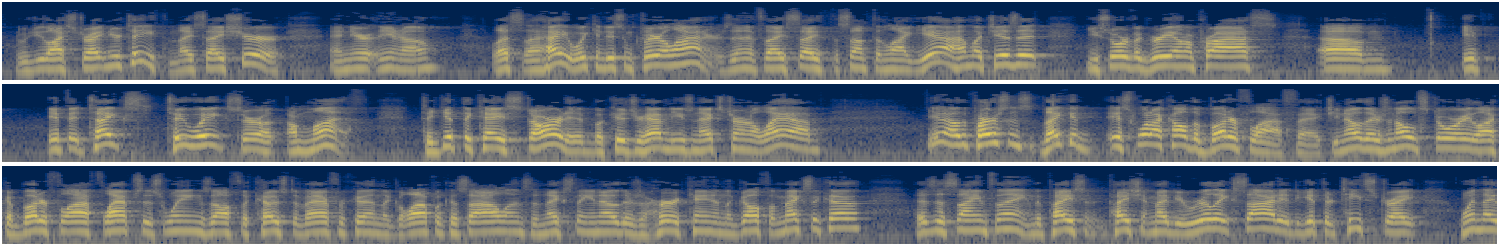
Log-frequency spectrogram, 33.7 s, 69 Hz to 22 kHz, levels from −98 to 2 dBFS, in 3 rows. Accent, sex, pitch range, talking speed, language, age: American, male, 170-210 Hz, 235 wpm, English, 40-59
